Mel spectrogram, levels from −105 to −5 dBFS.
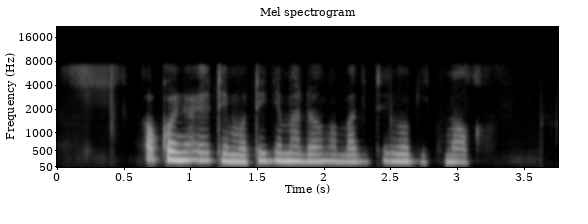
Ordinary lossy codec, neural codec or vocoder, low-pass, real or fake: none; codec, 24 kHz, 0.9 kbps, DualCodec; 7.2 kHz; fake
